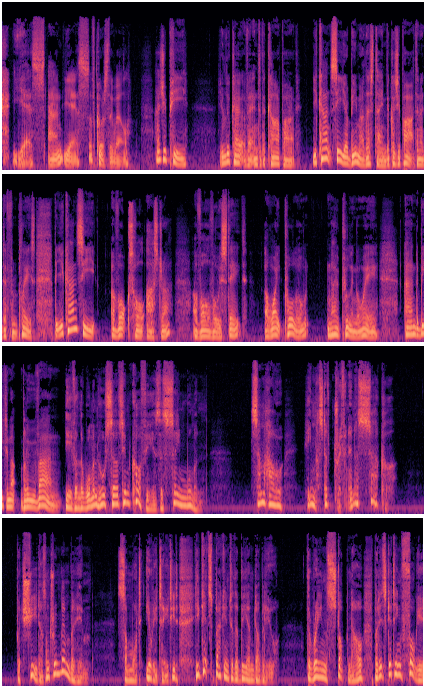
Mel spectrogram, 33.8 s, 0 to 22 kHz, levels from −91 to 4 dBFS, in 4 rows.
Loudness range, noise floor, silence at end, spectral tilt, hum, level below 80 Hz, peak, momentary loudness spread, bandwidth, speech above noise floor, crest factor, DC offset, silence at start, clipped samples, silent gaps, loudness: 3 LU; -51 dBFS; 0 s; -4.5 dB/octave; none; -40 dBFS; 0 dBFS; 11 LU; 16 kHz; 33 dB; 18 dB; under 0.1%; 0 s; under 0.1%; none; -18 LUFS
